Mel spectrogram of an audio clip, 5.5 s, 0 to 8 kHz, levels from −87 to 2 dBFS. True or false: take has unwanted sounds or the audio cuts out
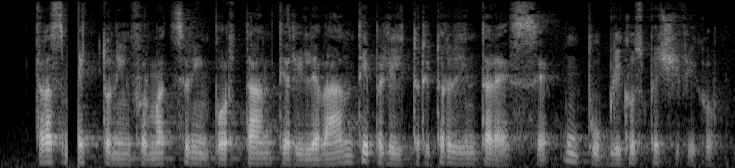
true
